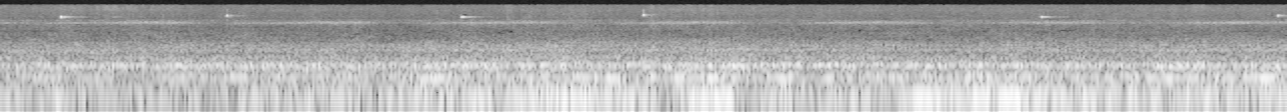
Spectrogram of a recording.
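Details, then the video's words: Many bees feeding on flowering ora-pro-nobis in the morning; a steady low droning hum of many wings continues throughout, with faint high chirps in the background. "orapronobis florida com muitas abelhas"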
